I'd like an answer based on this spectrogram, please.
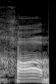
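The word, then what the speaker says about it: خواب: शैतान नहीं आ सकता अच्छा यह लफ्ज लिखने में है ख्वाब ख वा अलिफ बा लेकिन पढ़ने में यह ख्वाब है वाओ साइलेंट हो जाता है ख्वाब पढ़ा जाता है यह लफ्ज़ उर्दू में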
